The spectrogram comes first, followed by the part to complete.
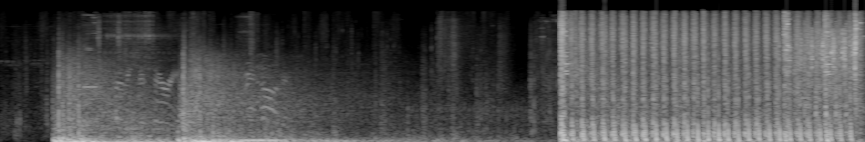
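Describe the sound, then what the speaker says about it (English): In an Apex Legends firefight, a heavy grenade blast booms and rumbles away, then rapid automatic gunfire rattles loudly in fast bursts, with game voices mixed in. "Look out, grenade!"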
